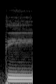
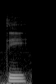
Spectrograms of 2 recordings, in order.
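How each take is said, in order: First: The vowel is drawn out long. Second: The vowel is short, not drawn out. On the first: "এখানে টান আছে" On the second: "এখানে টান নাই"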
